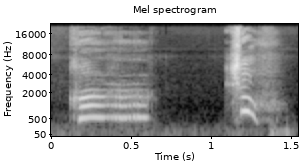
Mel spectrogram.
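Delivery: loud, high squeaky sneeze. Acted. Fur child sneezing again at grandpa, loud and high. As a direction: let a big high sneeze burst out.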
